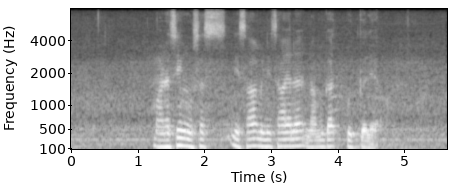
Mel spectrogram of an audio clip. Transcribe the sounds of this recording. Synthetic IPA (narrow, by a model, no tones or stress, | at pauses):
manəsiŋusəsnisaːminisaːjanəna̰mɡat̪̚pud̪̚ɡəlḛja̰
